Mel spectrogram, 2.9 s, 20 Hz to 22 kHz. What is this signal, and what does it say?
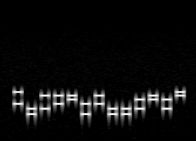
Multi-frequency trunk signalling (R1, as on North American trunks), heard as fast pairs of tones, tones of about 120 ms. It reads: KP 18902911505 ST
